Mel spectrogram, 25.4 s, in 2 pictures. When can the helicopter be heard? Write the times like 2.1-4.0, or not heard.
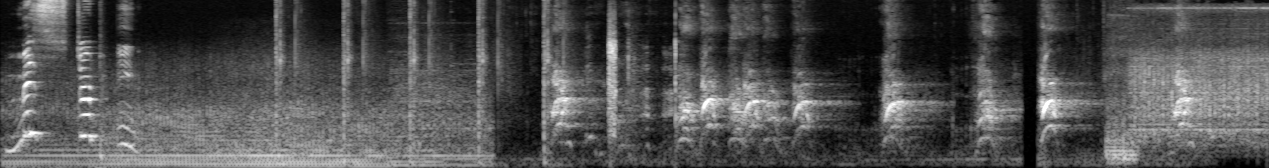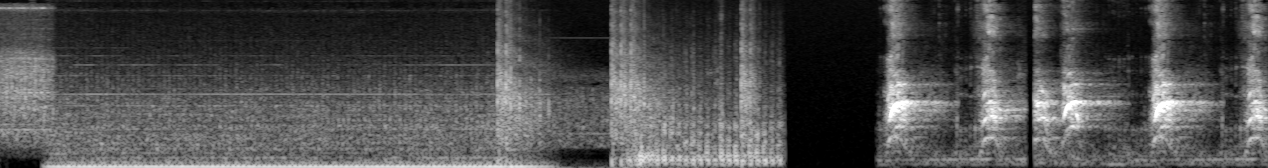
0.0-5.0, 11.0-20.6.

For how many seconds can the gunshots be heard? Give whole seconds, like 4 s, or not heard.
7 s.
